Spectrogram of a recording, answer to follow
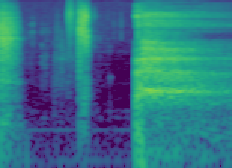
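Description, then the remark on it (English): A short breathy puff and a brief second one, followed by a longer, loud, airy nasal sniff or snort lasting most of a second, with no talking. “Even give you sincerity snort or sniff.”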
